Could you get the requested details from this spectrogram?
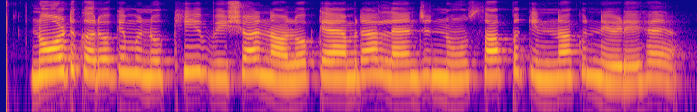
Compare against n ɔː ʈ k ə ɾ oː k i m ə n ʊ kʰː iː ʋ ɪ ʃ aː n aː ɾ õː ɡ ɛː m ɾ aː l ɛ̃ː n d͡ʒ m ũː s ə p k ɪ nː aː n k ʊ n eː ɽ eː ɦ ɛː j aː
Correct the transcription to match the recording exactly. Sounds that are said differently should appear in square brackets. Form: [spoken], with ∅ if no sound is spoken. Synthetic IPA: n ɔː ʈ k ə ɾ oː k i m ə n ʊ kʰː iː ʋ ɪ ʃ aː n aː [l] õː [k] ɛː m ɾ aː l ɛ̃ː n d͡ʒ [n] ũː s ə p k ɪ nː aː [∅] k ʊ n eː ɽ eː ɦ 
